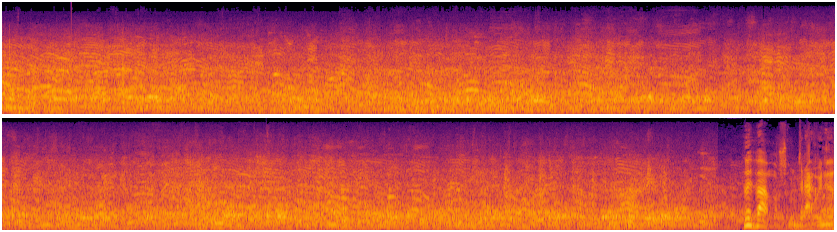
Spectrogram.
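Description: A crowd of men chatters loudly all around.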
